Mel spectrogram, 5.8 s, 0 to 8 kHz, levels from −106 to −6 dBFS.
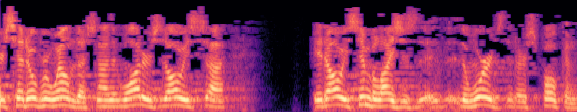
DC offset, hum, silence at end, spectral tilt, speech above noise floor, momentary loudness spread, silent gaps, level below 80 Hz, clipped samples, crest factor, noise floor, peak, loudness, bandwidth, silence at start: under 0.1%; none; 0 s; -7 dB/octave; 62 dB; 9 LU; none; -48 dBFS; under 0.1%; 12 dB; -78 dBFS; -4 dBFS; -16 LUFS; 6.8 kHz; 0 s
